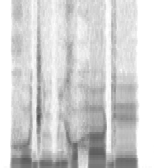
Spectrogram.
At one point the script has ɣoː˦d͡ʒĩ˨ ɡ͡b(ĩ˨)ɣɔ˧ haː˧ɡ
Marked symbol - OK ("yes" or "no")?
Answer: no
